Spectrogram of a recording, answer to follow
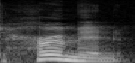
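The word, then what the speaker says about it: Germán: Spanish movie about a businessman named Herman or her mind spelled with the G in the subtitle so it looks like German but in Spanish that she is like an inch it stood out while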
